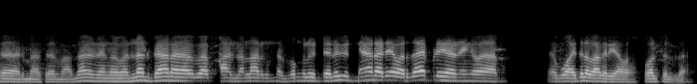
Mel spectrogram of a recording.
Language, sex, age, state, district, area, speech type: Tamil, male, 60+, Tamil Nadu, Kallakurichi, rural, conversation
